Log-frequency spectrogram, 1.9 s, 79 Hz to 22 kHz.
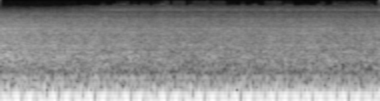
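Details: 1966 Ford Fairlane 390 FE V8 4-speed with rebuilt Autolite 4100 carburetor, not yet adjusted, slight fuel leak; deep steady burble with even rhythm and no skipped beats; earlier miss seemingly gone, idles smoothly.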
